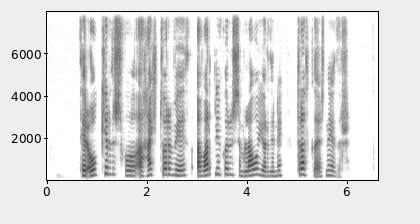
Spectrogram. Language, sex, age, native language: Icelandic, female, 30-39, Icelandic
